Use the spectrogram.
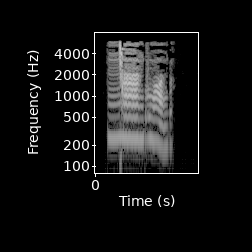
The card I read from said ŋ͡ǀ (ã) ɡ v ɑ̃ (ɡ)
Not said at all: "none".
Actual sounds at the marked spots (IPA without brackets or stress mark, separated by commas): ã, ɡ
